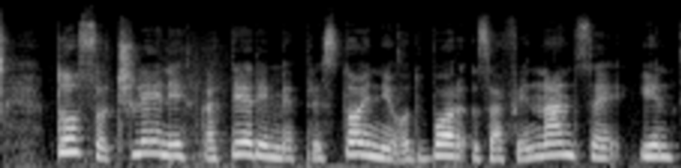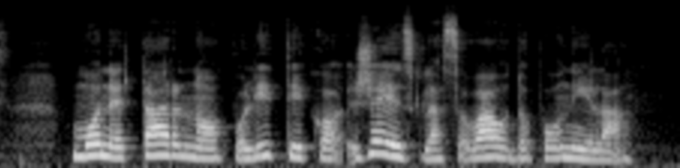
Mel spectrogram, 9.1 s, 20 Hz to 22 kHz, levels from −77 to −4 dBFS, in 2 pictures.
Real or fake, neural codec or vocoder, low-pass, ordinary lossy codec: fake; vocoder, 48 kHz, 128 mel bands, Vocos; 19.8 kHz; none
